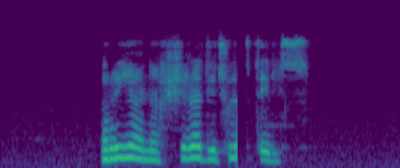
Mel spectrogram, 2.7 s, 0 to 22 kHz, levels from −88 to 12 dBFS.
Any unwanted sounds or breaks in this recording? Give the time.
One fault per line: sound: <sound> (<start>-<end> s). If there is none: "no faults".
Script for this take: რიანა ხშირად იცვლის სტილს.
sound: dropout (1.6-1.6 s)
